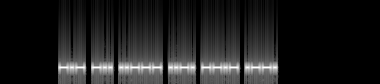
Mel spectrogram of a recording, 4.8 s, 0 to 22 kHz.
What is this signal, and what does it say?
Morse code, heard as a keyed tone, about 36 wpm, 700 Hz. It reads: KD2FQP
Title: USA Call Signs - 6 Characters - Repeated 3x - 35wpm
